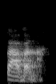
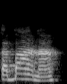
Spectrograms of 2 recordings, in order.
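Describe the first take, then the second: First: The stress is on the first syllable. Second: The stress is not on the first syllable. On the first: The speaker calls it right. "that stress on the A, the first A" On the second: The speaker calls it wrong. "So not sabana"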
